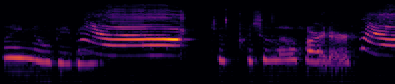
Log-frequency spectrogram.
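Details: Rescued pregnant foster cat Harlequin, indoors while giving birth to six kittens, gives a long low wavering meow, then a loud drawn-out higher mewing cry; brief human speech follows before a final rising meow.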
